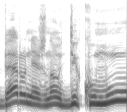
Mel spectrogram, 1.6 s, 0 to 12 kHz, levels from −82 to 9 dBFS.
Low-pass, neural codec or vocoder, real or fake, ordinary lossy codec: 10.8 kHz; none; real; AAC, 64 kbps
